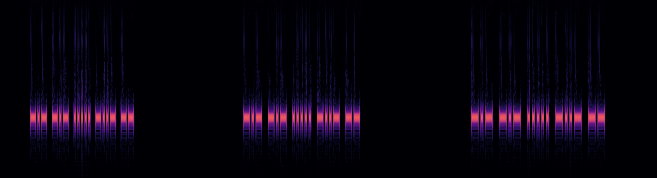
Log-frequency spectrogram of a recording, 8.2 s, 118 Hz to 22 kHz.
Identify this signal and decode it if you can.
Morse code, heard as a keyed tone, about 45 wpm, 700 Hz. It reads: KK5XM KK5XM KK5XM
